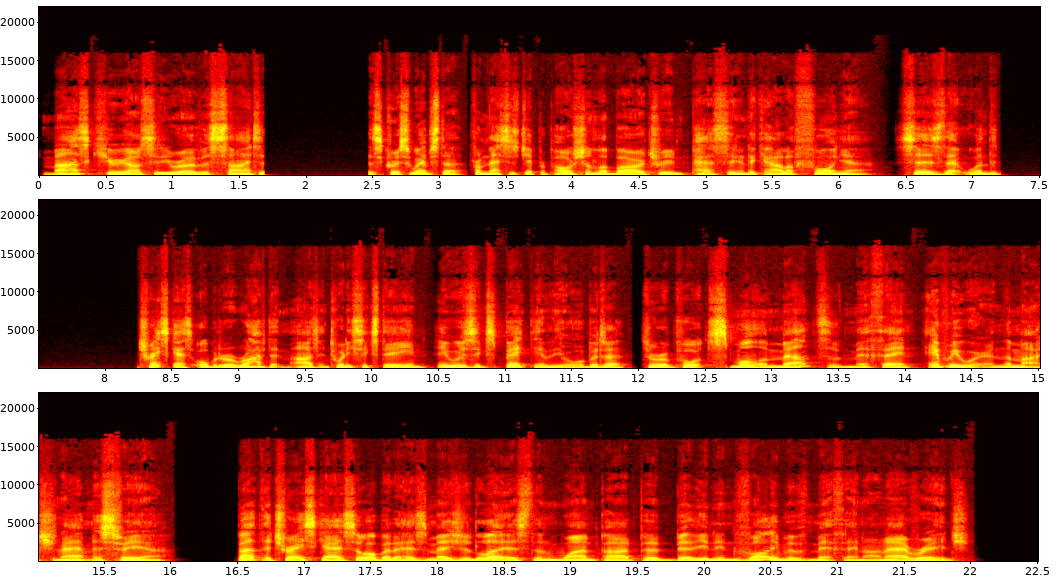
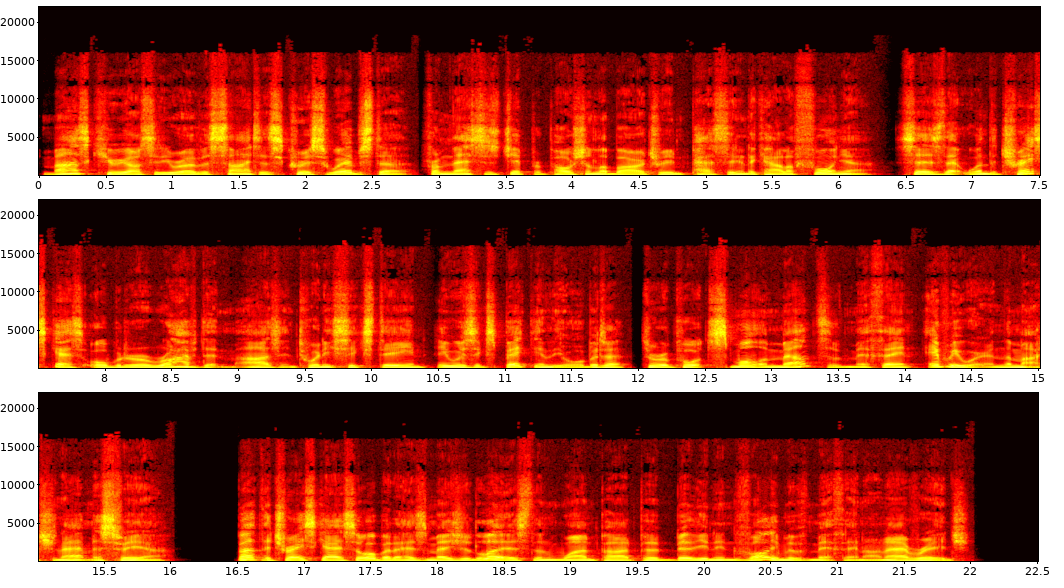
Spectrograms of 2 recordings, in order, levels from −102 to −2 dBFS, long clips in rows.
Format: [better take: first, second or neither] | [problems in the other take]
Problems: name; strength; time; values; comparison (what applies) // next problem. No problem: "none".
second | audio freezing; at 1.5 s for 1 s and at 7 s for 1 s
